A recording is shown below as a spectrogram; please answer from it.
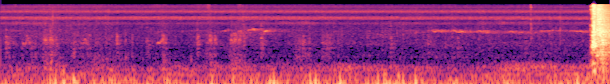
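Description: Naga Runting tactical air rifle firing a single shot near the very end, a sharp crack with a short tail. Before it there is only faint outdoor background with a low rumble.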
